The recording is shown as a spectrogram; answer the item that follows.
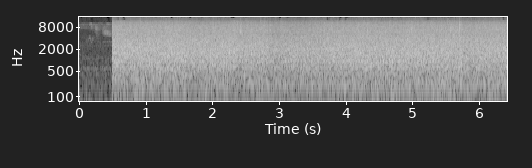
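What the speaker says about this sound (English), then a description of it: "Got a really bad storm coming up, raining, as you can see." Heavy rain from an oncoming storm pours down outdoors in a yard, a loud, dense, steady hiss that starts abruptly after a brief quiet moment and continues unbroken.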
